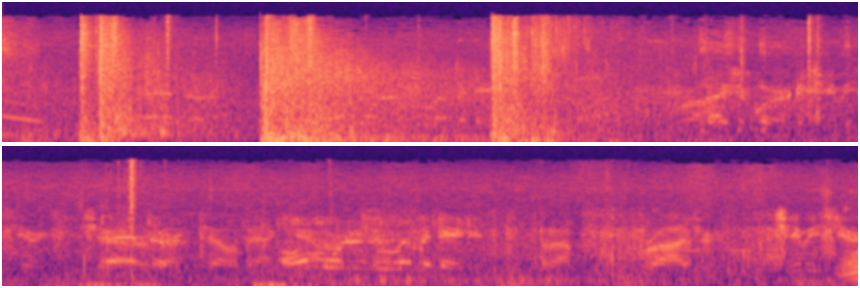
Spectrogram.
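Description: Gunfire in the video game Medal of Honor, several sharp loud shots in the first few seconds, then a busy background of fainter combat noise, with people talking over it.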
